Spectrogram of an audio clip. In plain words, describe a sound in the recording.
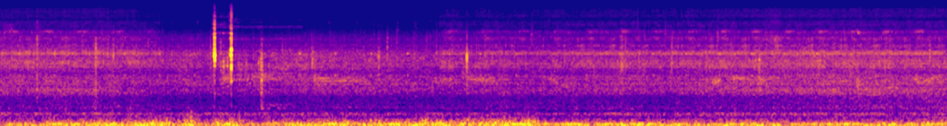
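Bicycle tyres crunch steadily over a gravel path.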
